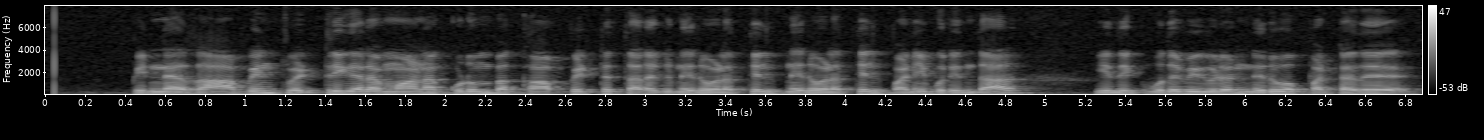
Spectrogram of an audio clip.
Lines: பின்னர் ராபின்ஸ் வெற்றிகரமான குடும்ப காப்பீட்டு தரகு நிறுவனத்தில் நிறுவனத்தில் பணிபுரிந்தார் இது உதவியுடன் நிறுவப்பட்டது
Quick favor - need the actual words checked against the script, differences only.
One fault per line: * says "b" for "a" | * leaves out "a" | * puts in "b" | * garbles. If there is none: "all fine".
all fine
